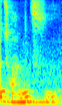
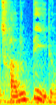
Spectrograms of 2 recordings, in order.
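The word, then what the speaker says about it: 床笫: 那这个竹编的草席一般古代人是放在床上的，叫做床子。啊，你念成床地的话，人家会笑你，你在念什么人家听不懂。那你认不是啦，现在其实现代人是念床地大家听得懂啦，念床子大概大家是听不懂的，是不是？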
